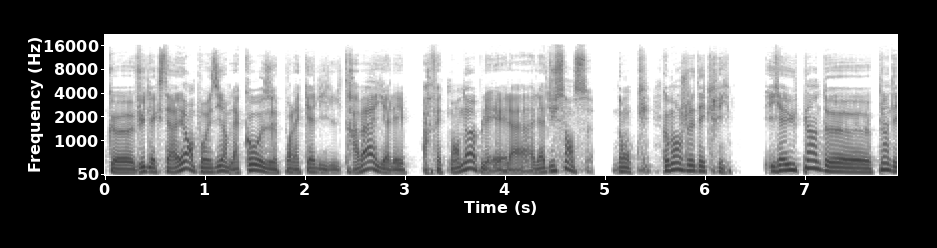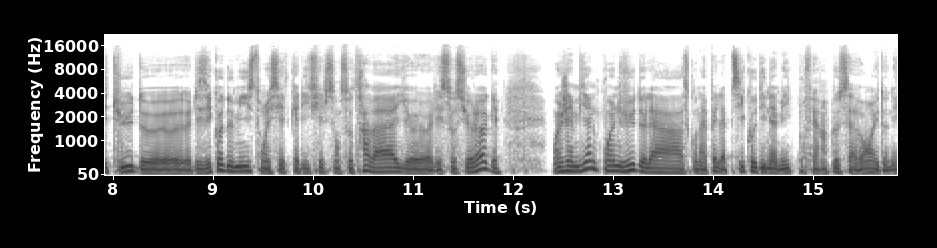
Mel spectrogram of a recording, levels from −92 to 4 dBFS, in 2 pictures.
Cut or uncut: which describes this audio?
cut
